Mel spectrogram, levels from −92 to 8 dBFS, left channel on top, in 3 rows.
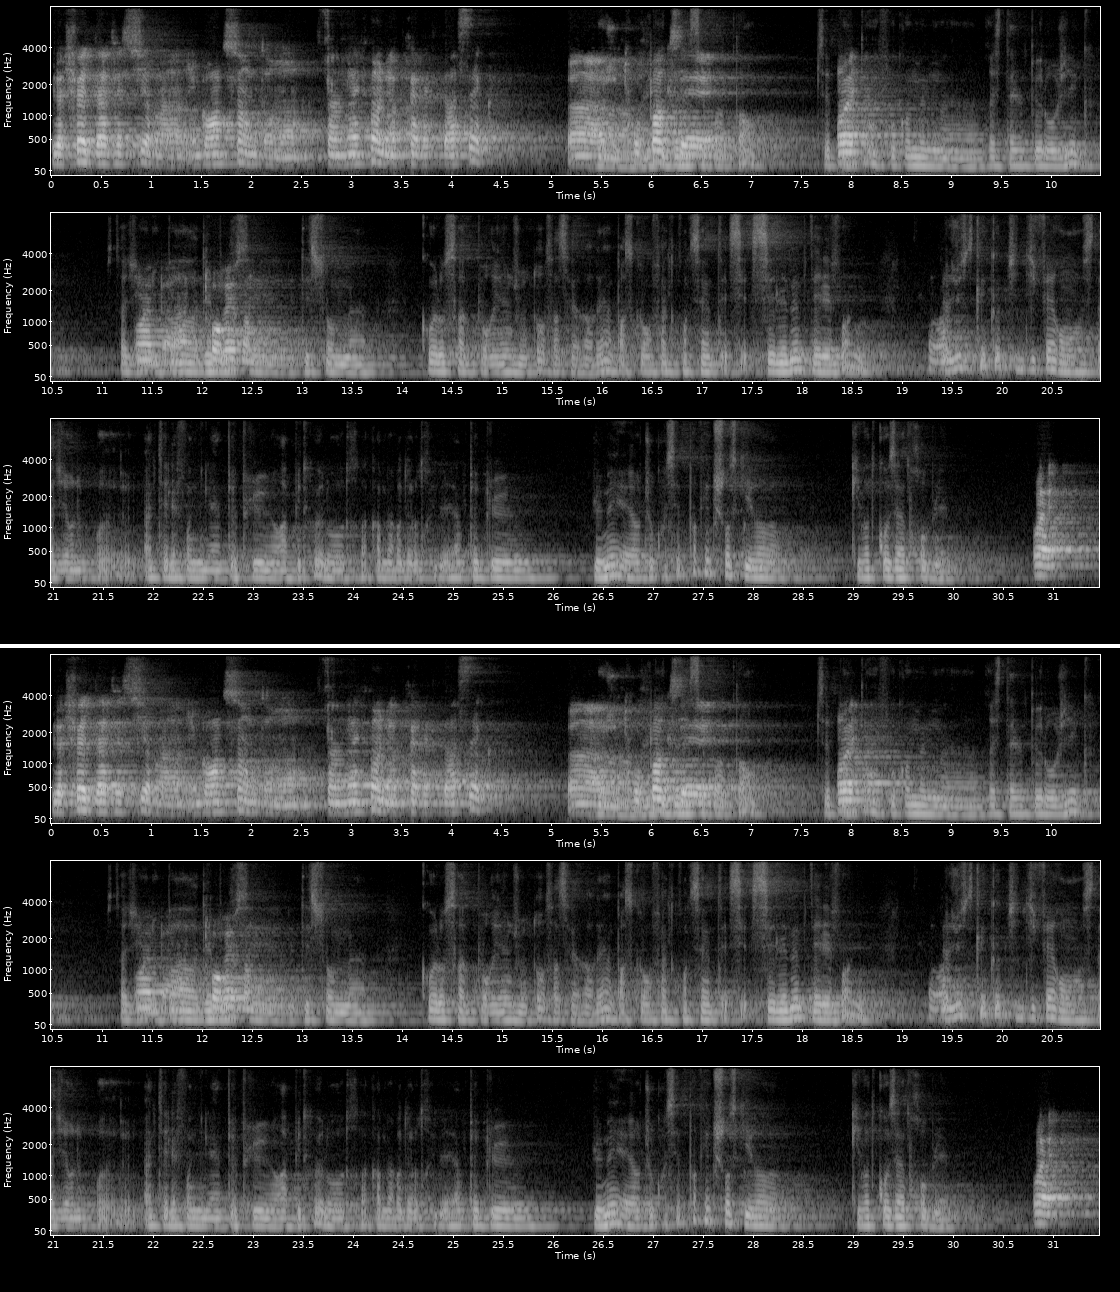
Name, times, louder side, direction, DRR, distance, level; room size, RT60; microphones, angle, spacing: voice 1, 0.0-4.3 5.2-6.6 7.9-8.1 11.3-12.5 19.3-19.5 30.8-31.1, left 1 dB, 20° left, 6 dB, 1.3 m, -22 dB
voice 2, 5.5-7.1 7.7-10.3 11.2-13.7 14.2-18.6 19.4-25.8 26.4-28.3 29.0-30.0, equal, ahead, 6 dB, 1.2 m, -29 dB
27.0 x 23.0 x 8.2 m, 2.4 s
head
